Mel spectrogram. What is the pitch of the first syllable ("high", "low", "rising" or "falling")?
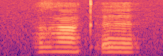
high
